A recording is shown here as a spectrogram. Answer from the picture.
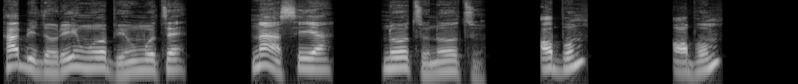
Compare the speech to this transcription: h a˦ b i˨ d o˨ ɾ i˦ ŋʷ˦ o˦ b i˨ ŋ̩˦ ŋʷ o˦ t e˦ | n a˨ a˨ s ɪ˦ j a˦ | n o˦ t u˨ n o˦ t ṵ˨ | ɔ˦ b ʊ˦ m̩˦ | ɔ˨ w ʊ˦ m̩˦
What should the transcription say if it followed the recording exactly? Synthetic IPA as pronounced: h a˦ b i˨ d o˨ ɾ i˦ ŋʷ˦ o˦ b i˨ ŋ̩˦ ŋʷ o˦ t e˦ | n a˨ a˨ s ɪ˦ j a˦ | n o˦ t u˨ n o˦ t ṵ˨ | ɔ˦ b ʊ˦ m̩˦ | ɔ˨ b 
